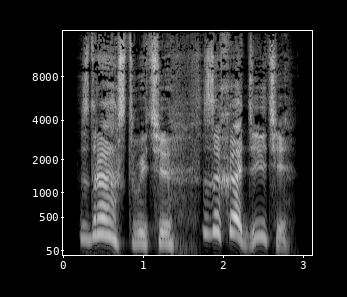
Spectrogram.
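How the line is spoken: Resigned sigh, inviting. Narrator (Russian): Обреченно вздохнув, пригласил хозяин

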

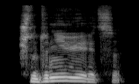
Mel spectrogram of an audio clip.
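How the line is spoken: Irritated meow. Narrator (Russian): мяукнул раздраженно Тихон

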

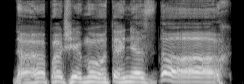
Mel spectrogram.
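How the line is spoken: Roar. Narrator (Russian): проревел свиноголовый бог

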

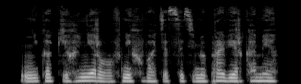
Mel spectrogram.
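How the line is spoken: Whispering. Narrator (Russian): снова прошептала Заря

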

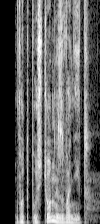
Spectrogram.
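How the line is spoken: Sharp, curt dismissal. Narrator (Russian): отрезал я, показывая резким тоном, что больше не хочу возвращаться к обсуждаемому вопросу

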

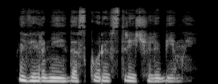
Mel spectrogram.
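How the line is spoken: Breathed out. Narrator (Russian): Выдохнула я

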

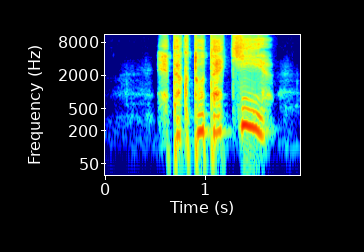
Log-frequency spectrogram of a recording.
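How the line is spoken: Whispered question. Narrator (Russian): почему-то шепотом спросила Вика

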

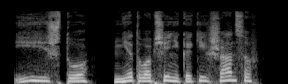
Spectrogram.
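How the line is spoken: Hopeless voice. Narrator (Russian): спросил я безнадежным голосом

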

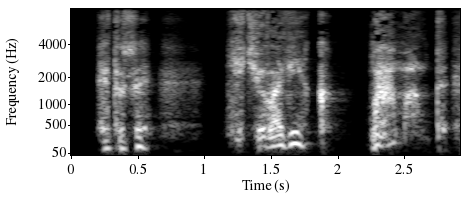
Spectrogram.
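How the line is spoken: Fearful whisper. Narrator (Russian): в страхе зашептала Инга

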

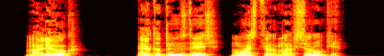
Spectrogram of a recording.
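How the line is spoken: Commanding voice. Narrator (Russian): командным голосом спросил Трошин

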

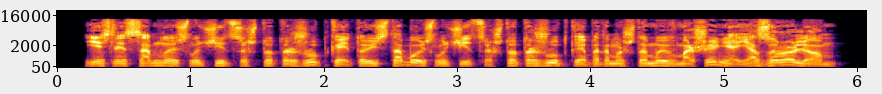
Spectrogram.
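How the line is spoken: Barked. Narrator (Russian): рявкнул Анджело

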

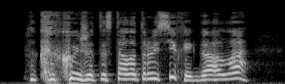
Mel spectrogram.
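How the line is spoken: Laughing, teasing. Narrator (Russian): рассмеялся Кворк

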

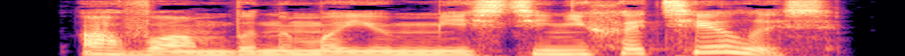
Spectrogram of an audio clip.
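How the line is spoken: Snorting. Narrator (Russian): фыркнула я

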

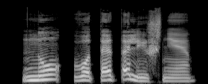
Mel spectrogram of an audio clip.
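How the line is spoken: Grumbling. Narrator (Russian): проворчал Посейдон

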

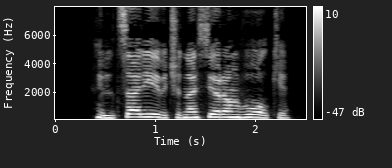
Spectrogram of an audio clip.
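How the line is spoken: Smirking snort. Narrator (Russian): хмыкнула вторая подруга Динара

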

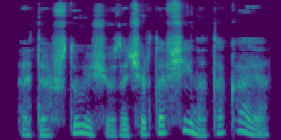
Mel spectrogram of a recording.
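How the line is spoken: Whispered. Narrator (Russian): прошептала

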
